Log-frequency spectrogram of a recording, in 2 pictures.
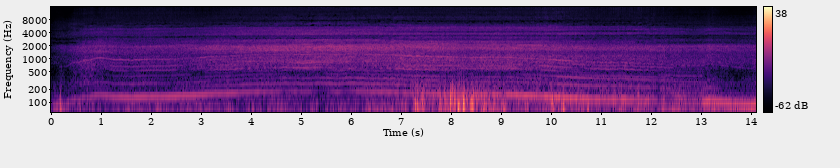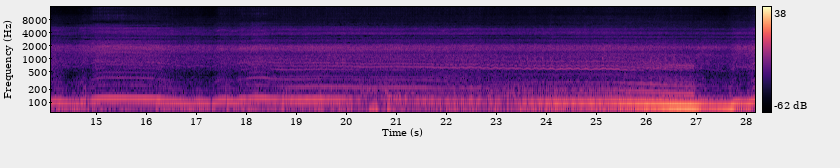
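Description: Suzuki Samurai's engine revving up and down under load as the 4x4 pushes through deep snow, with a short clatter about eight seconds in. The engine grows louder near the end.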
